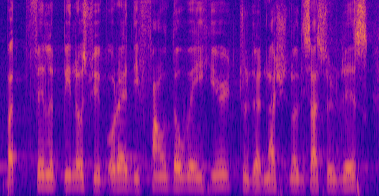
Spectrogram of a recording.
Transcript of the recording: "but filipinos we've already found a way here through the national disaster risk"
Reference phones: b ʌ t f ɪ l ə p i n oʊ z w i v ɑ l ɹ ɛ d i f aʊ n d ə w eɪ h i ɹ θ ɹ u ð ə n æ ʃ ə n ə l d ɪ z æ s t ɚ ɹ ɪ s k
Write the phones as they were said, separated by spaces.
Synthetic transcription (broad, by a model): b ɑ t f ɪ l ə p i n oʊ s w i v ɑ l ɹ ɛ d i f aʊ n d ə w eɪ h i ɹ t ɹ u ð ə n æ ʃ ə n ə l d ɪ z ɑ s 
